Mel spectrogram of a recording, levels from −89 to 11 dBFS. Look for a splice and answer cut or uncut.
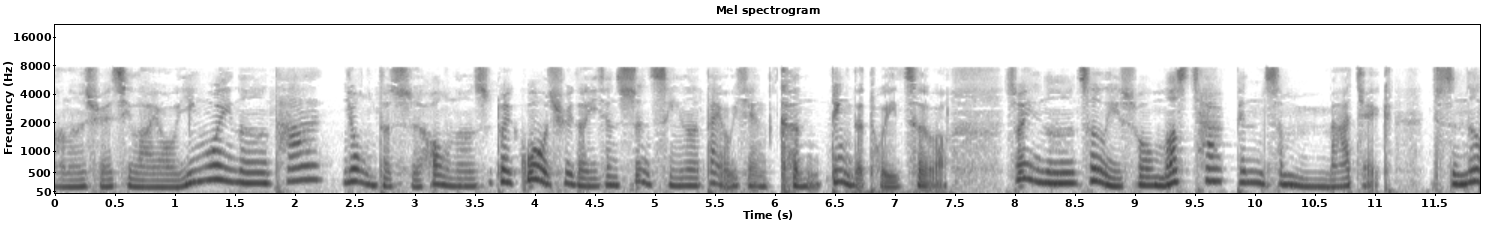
uncut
